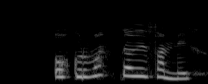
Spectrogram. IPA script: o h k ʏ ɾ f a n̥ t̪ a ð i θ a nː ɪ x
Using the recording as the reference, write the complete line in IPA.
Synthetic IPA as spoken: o h k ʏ ɾ v a n̥ t̪ a ð ɪ θ a nː ɪ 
